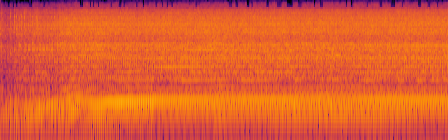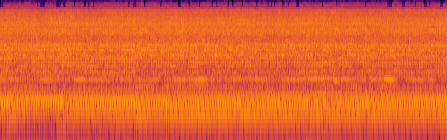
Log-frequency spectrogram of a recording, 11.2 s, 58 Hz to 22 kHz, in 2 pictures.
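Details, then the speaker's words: Saito FG60 R3 radial model engine after break-in and leaning, revving cleanly to a strong even buzz at full throttle; healthy running. "here's my transition real nice transition no delay nice smooth and then here's Full Throttle nice there's your idle"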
